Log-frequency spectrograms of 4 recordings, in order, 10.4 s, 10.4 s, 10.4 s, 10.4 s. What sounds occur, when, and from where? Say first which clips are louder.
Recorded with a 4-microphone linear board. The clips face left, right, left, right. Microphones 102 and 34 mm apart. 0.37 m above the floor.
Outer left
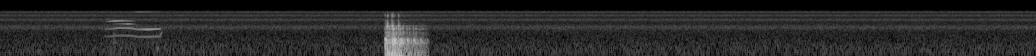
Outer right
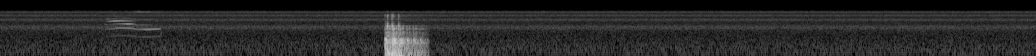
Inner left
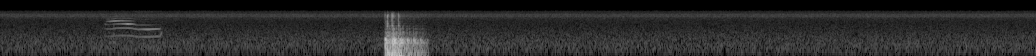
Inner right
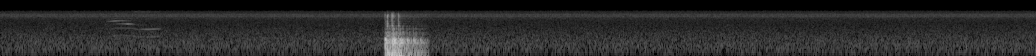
1.0 s a cat meowing: outer left 6 dB, inner left 11 dB; 40° left (ahead or behind)
3.8 s knocking: outer right 2 dB, inner right 1 dB; 5° right (ahead or behind)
